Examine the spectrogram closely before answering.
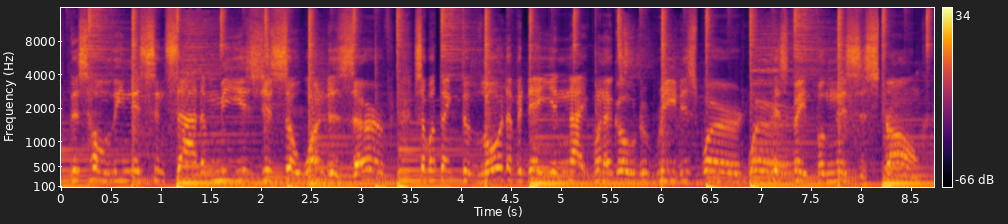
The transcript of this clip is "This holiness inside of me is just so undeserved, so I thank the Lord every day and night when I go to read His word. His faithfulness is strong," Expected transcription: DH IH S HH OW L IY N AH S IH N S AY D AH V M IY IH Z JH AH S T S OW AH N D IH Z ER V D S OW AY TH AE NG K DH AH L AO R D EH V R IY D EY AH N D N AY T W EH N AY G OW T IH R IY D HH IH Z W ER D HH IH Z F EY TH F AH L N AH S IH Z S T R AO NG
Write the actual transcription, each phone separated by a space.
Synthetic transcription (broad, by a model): DH IH S HH OW L IY N AH S IH N S AY D AH V M IY IH Z JH AH S T S OW AH N D IH Z ER V D S OW AY TH AE NG K DH AH L AO R D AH V IY D EY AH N N AY T W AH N AY G OW T IH R IY D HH IH Z W ER D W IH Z F EY TH F L N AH S IH Z S T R AO NG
